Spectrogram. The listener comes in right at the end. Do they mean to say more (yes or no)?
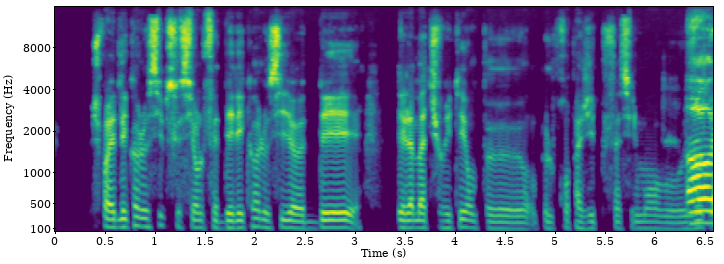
yes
